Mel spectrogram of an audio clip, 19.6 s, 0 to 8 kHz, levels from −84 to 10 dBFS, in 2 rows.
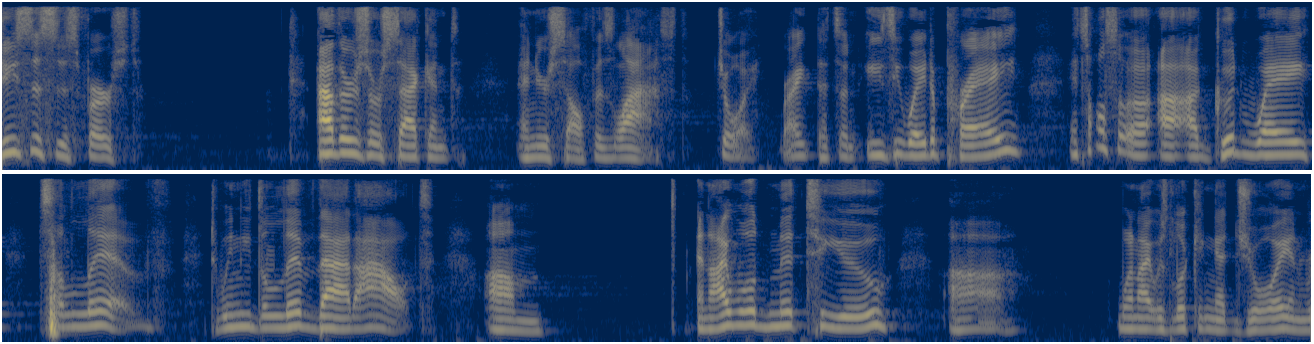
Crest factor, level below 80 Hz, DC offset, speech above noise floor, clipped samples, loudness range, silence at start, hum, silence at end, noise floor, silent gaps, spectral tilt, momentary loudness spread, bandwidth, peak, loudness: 28 dB; -68 dBFS; under 0.1%; 49 dB; under 0.1%; 7 LU; 0 s; none; 0 s; -77 dBFS; none; -4 dB/octave; 16 LU; 7.8 kHz; -2 dBFS; -28 LUFS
